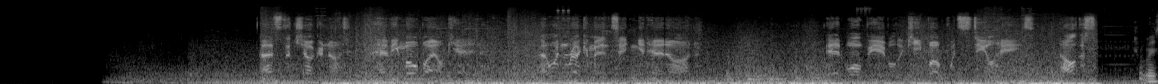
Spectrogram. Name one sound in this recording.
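Game gunfire and explosions boom and crackle.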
